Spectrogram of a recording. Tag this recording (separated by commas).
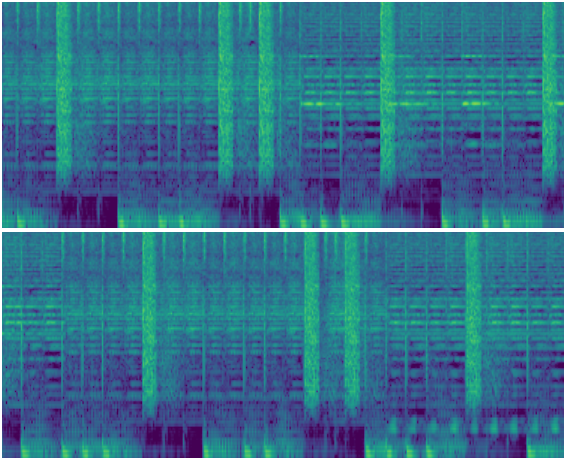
Music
